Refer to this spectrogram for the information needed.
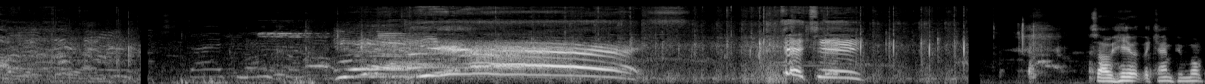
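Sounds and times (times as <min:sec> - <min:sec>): man cheering: 0:03.4 - 0:06.4, 0:07.8 - 0:08.7
man yelling: 0:03.4 - 0:06.4, 0:07.8 - 0:08.6.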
